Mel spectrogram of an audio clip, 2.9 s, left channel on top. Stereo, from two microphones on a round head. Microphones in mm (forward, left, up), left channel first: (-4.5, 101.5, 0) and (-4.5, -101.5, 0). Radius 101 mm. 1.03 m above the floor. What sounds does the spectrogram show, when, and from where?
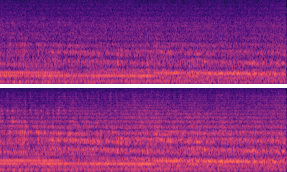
0.0 s a helicopter: 65° right (ahead or behind)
